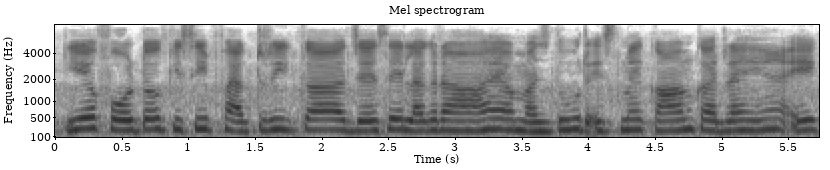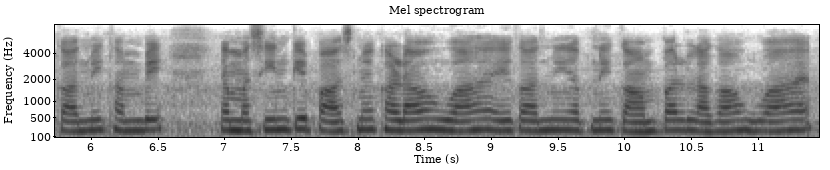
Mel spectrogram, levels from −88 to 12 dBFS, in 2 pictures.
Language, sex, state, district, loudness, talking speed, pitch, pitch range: Hindi, female, Bihar, Bhagalpur, -14 LUFS, 185 wpm, 220 Hz, 210-230 Hz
